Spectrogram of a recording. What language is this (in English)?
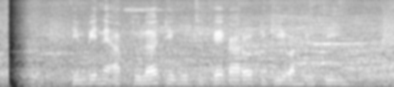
Javanese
